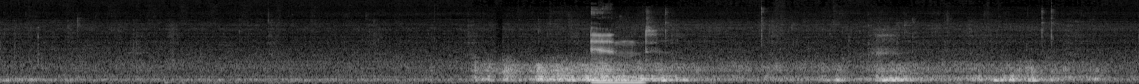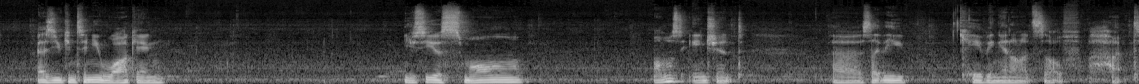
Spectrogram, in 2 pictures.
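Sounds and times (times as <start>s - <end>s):
light drizzle in a rainforest: 0.0s - 22.7s
low rumble of distant thunder: 2.3s - 13.3s
speech: 6.2s - 6.8s, 11.8s - 13.2s, 15.4s - 16.8s, 17.9s - 18.9s, 19.7s - 22.7s.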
